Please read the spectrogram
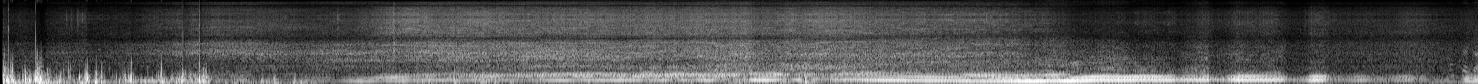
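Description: Four-wheel-drive pickup's engine revving hard under load as it climbs a steep, loose-dirt slope, its pitch rising and falling with the throttle. Knocks and bumps come first, the engine sets in about four seconds in and drops away near the end.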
